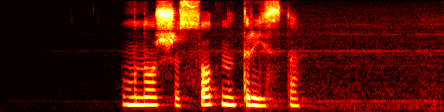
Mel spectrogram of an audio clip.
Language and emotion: Russian, neutral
